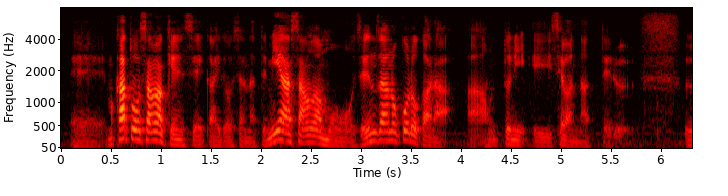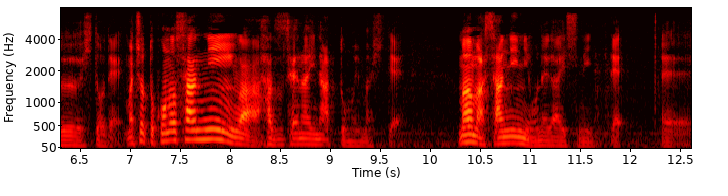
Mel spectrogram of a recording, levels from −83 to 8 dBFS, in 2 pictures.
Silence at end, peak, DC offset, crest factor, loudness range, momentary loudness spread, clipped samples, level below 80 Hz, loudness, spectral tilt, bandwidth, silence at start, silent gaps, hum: 0 s; -12 dBFS; under 0.1%; 26 dB; 10 LU; 20 LU; under 0.1%; -66 dBFS; -37 LUFS; -4 dB/octave; 7.6 kHz; 0.1 s; none; none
